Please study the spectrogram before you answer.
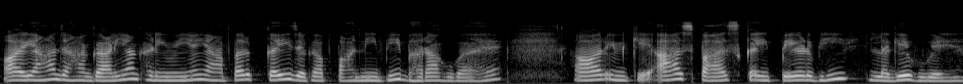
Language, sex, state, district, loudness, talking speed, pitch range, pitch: Hindi, female, Jharkhand, Jamtara, -24 LUFS, 155 wpm, 180-215 Hz, 195 Hz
